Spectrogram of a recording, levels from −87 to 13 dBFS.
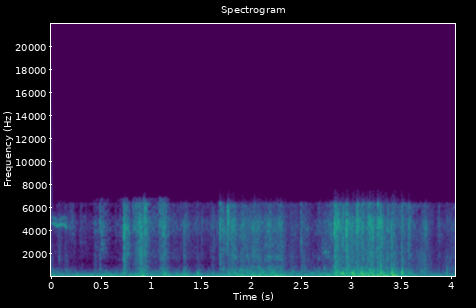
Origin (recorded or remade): remade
